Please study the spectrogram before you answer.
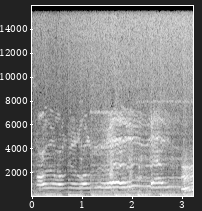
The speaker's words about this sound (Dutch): Ja, jouw kat miauwt toch wel eens, hè? Ja, nou, maar niet zo hoor. Niet zo erg als deze op het filmpje.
